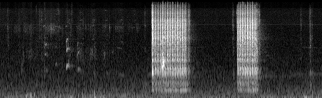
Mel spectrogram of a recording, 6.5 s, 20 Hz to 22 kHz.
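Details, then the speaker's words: 2000 Dodge Durango 5.9 L V8 starting problem: key turned twice, each giving a short burst of fast solenoid clicking with no cranking; starter doesn't engage, dead or weak battery or bad battery connections suspected. "okay so as you probably heard um we heard the clicking of the uh solenoid so the starter didn't even uh was able to engage"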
